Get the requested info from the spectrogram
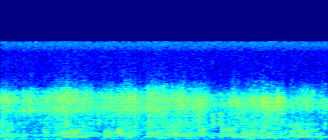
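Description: Faint, indistinct background talk, too low for words to be made out.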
